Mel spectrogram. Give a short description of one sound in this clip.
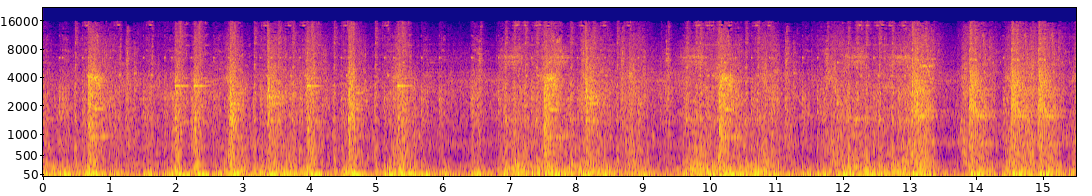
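Heavy metal punches clang and thud in quick blows.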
